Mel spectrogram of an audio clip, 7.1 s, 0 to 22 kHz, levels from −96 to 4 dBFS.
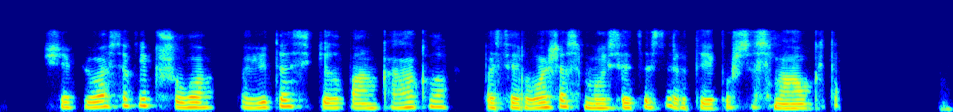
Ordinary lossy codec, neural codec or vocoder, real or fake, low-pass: Opus, 24 kbps; codec, 16 kHz, 4 kbps, FreqCodec, smaller model; fake; 7.2 kHz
